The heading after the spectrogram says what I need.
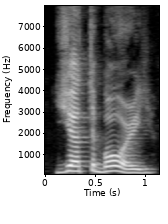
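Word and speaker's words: Göteborg: oh that's in english gothenburg in swedish it's just a boy okay and that's one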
